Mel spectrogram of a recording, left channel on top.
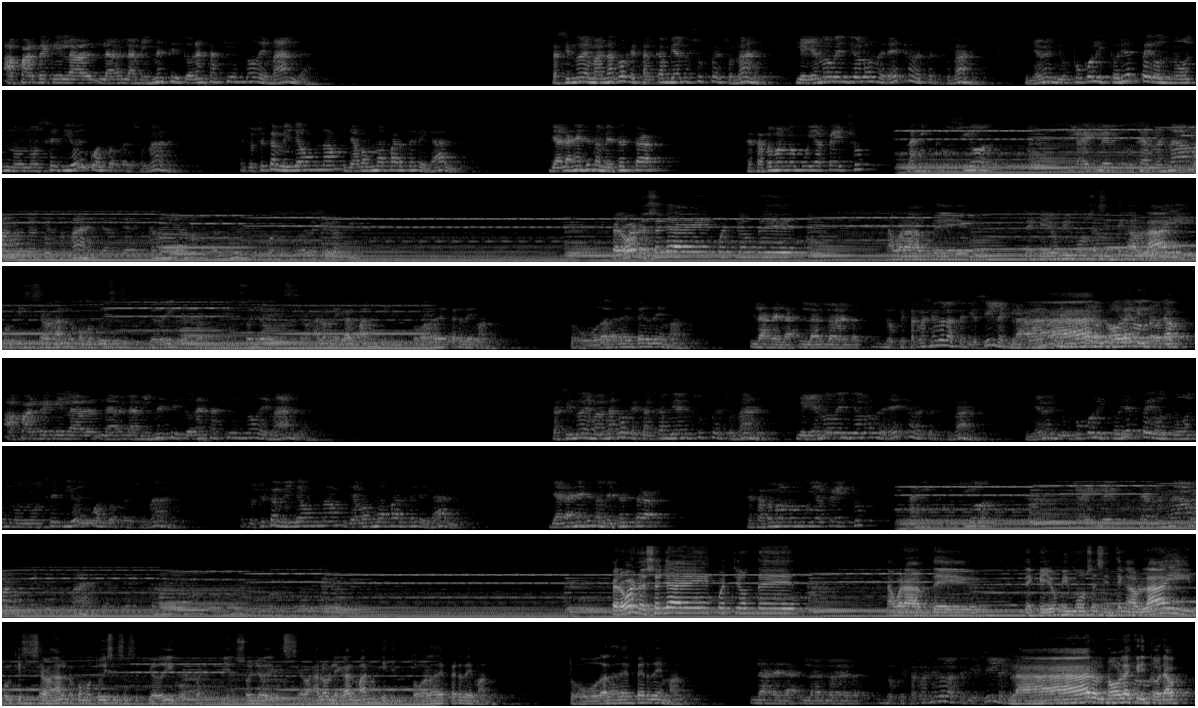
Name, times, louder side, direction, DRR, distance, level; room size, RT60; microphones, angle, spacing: voice 1, 0.0-3.2 5.5-7.7 7.9-9.8 10.2-13.7 14.3-16.5 17.4-18.5 19.4-20.6 21.0-22.0 22.6-27.5 43.3-47.5, left 4 dB, 60° left, 4 dB, 0.3 m, -40 dB
sound 1, 20.9-40.1, left 1 dB, 20° left, 1.3 m, -38 dB
voice 2, 30.0-31.9 32.7-33.8 34.1-40.7 41.5-42.7 45.9-47.5, right 4 dB, 60° right, 9 dB, 0.3 m, -32 dB
5.2 x 2.6 x 2.8 m, 0.76 s
head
